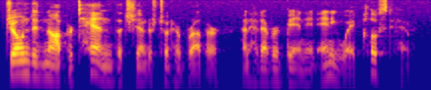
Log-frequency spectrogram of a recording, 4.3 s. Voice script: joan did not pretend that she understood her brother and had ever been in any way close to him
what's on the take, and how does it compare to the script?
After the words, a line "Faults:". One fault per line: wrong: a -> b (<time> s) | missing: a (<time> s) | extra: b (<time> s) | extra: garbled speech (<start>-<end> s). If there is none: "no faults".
joan did not pretend that she understood her brother and had ever been in any way close to him
Faults:
no faults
